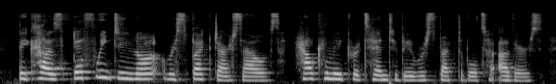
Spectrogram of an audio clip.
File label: Voice Acting, es, F0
